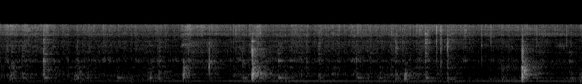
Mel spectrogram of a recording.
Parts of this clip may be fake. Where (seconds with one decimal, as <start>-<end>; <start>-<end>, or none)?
1.9-2.3; 4.3-5.8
